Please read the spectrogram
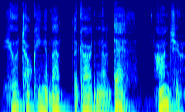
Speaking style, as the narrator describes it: She whispered

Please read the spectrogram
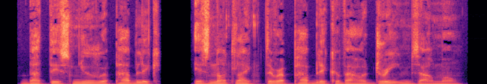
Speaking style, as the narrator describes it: Lady Marguerite responded in a sad, quiet voice

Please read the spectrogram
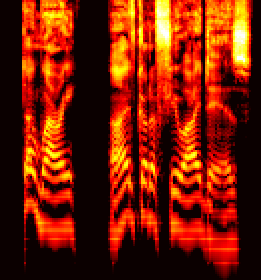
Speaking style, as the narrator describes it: he laughed

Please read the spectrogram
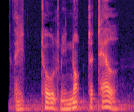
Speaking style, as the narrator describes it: mumbled

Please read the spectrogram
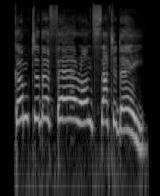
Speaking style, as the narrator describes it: shouted Jimmy

